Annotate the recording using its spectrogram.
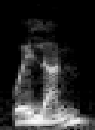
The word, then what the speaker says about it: Højlund: So I believe, Sean, the pronunciation is Rasmus Højlund, so that you don't pronounce the D.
